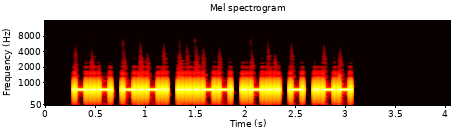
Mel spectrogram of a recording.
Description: Morse code, heard as a keyed tone, about 30 wpm, 700 Hz. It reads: KC3LTW
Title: USA Call Signs - 6 Characters - Repeated 3x - 30wpm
